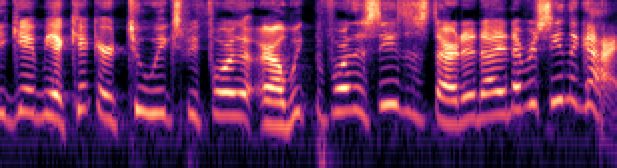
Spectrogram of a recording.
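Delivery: high-pitched, whiny voice.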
